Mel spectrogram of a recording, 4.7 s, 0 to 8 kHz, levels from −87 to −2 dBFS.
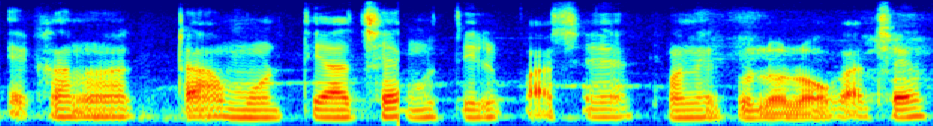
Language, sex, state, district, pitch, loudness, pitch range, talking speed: Bengali, male, West Bengal, Malda, 140 Hz, -19 LUFS, 135-150 Hz, 115 wpm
